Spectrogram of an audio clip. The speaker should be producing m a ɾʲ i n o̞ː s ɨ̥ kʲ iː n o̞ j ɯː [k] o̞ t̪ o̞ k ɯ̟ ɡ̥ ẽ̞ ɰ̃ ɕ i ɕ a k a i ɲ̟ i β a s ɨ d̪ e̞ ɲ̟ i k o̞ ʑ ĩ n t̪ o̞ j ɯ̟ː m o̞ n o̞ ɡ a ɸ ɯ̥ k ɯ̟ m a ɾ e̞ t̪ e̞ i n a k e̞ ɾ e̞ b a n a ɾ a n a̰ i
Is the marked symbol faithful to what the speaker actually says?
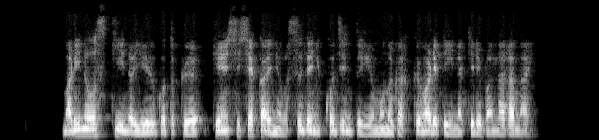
no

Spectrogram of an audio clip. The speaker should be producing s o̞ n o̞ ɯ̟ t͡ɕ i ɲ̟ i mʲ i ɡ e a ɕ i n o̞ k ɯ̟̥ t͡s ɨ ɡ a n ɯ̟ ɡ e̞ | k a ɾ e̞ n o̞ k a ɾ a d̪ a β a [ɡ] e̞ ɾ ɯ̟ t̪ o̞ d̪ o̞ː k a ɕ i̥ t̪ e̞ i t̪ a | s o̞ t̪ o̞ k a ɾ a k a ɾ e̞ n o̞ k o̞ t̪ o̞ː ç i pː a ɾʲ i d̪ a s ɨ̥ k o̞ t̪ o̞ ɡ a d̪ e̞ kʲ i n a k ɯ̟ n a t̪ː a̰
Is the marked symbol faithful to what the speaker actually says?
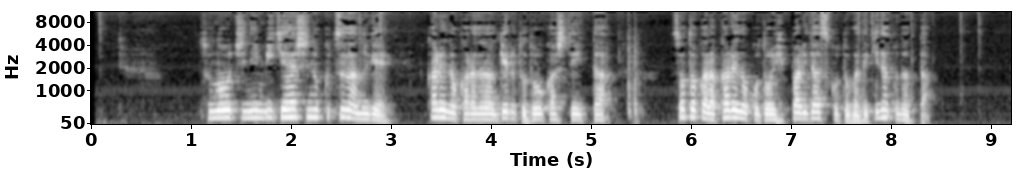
yes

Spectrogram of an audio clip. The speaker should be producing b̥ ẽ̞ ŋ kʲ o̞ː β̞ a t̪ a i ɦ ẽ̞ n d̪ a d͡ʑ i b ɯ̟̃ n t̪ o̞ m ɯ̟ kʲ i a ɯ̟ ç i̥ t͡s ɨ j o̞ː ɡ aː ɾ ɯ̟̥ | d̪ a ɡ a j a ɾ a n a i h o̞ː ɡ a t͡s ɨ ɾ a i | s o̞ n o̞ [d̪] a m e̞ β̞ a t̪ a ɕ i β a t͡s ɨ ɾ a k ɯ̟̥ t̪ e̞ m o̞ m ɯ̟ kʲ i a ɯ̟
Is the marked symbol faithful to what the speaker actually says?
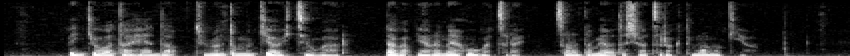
no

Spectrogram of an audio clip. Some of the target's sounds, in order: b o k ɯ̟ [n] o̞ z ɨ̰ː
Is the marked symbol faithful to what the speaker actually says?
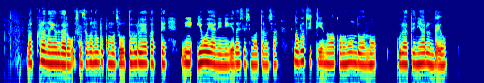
no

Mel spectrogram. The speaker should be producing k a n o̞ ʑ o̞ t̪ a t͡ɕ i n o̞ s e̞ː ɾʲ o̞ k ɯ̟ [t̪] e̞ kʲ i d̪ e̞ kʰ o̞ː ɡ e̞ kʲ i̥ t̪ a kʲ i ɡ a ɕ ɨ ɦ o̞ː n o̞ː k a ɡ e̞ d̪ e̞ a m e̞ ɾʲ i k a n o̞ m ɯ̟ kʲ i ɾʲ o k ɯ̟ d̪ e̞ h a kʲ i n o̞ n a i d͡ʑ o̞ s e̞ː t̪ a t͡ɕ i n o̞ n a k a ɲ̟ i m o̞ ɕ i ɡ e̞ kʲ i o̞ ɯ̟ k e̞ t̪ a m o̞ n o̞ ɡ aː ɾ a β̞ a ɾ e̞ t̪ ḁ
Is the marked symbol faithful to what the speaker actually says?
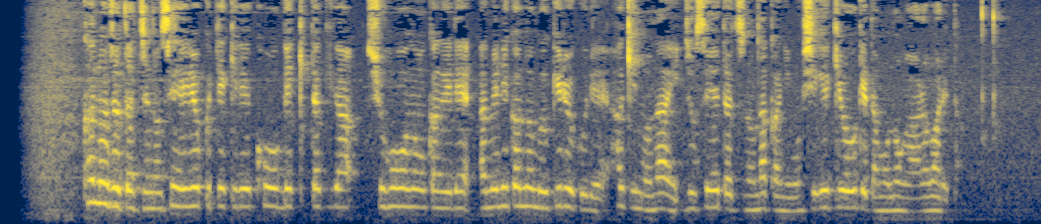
yes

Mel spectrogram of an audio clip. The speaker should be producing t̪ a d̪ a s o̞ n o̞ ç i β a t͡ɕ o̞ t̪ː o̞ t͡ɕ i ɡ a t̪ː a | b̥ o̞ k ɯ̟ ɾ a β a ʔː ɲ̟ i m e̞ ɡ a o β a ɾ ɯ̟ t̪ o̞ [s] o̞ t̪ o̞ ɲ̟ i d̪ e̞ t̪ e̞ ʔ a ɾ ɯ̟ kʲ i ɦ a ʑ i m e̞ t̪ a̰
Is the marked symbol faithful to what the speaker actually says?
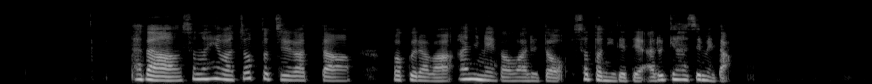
yes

